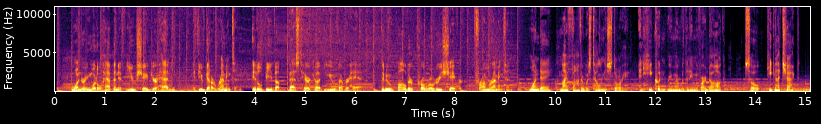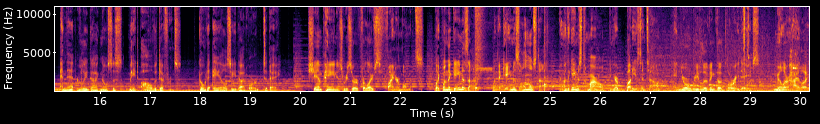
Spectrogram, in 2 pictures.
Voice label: Commercial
